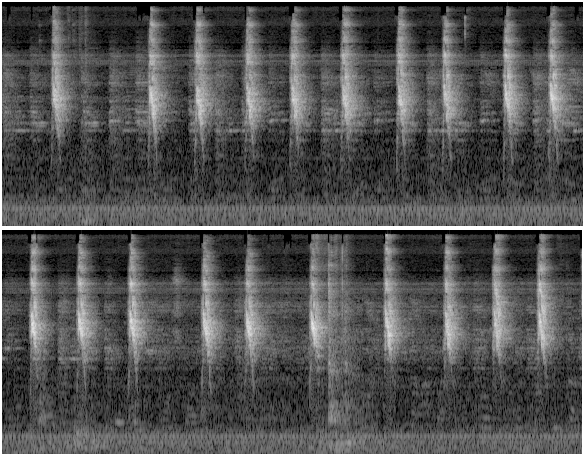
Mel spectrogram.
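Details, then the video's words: Weaver fledgling repeating a short, harsh chirp about twenty times in a steady, fairly quick series of nearly even notes, a faint hum running throughout. "SUARA BURUNG MANYAR TROTOLAN"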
